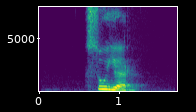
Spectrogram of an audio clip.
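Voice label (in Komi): "суйӧр", Komi, female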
